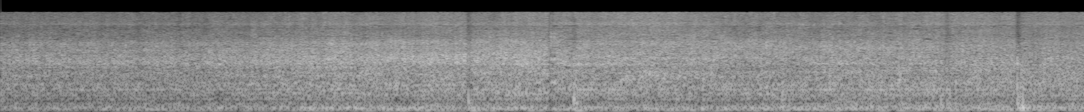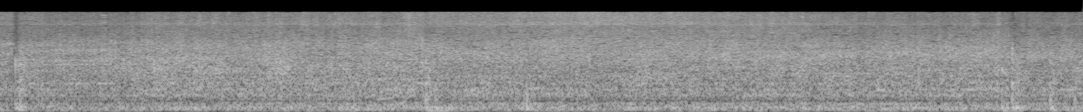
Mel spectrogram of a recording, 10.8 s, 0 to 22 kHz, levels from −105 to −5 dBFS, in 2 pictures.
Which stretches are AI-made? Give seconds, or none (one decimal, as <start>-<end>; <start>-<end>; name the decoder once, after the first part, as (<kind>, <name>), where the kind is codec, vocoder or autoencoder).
1.8-2.4 (codec, SNAC); 4.7-6.2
